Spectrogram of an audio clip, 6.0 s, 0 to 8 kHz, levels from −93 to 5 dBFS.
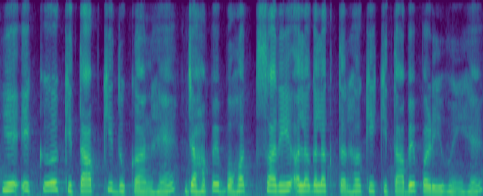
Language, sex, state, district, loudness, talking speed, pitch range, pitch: Hindi, female, Bihar, Madhepura, -23 LUFS, 170 wpm, 230-265 Hz, 245 Hz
